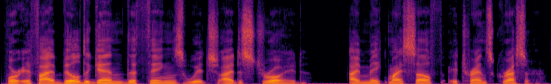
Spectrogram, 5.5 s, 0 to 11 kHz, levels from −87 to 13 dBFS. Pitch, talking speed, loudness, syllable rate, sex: 135 Hz, 165 wpm, -19 LUFS, 4.0 syllables/s, male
